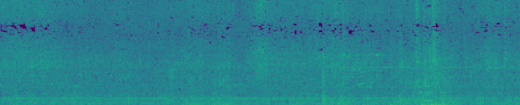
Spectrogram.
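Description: Wolmi Sea Train car running along its elevated track, heard from inside the cabin: a steady rumble with a faint steady whine, and a louder bump about six seconds in.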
